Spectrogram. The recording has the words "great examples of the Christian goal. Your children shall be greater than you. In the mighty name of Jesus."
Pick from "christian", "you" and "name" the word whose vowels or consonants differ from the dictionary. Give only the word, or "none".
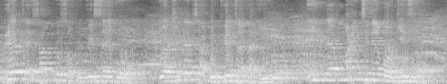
christian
